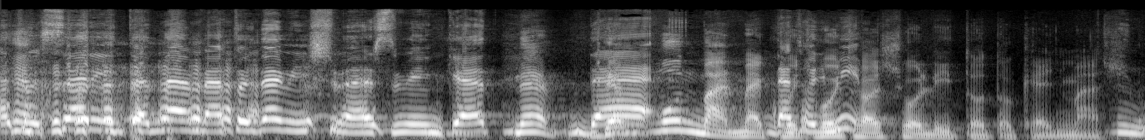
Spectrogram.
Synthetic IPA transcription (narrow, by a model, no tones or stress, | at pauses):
t̪ho̥sɛɾint̪ɛnnɛmːɛrt̪ho̞ɟnɛmiʃmɛrsmiŋkɛt̪nɛmd̪ɛd̪ɛmo̞nd̪maːrmɛkd̪ɛat̪hooihɒʃolːḭːt̪ot̪okɛ̰ɟma̰ːʃ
